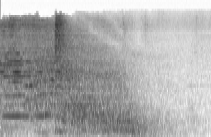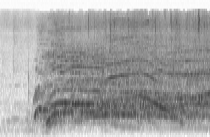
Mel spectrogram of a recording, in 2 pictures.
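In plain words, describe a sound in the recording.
Electronic music with sliding, swooping tones plays loudly through loudspeakers in a hall, dropping away briefly before returning.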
